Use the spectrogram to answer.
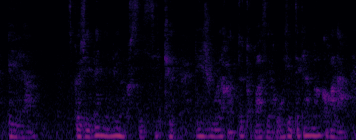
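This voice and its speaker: Soft-spoken, a man talks at a fairly quick pace in a fairly low, monotone, flat voice. Room echo is audible. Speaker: football YouTuber. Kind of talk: match debrief vlog. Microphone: quiet, need to turn up volume.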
